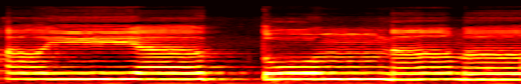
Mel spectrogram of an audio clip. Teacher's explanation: Wala yahillu lahunna ayyattumna ma. A-nya ada dua, dibaca panjang dua harakat karena ada fatah bertemu dengan alif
